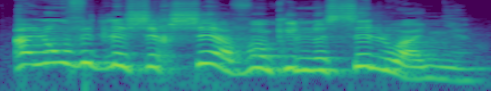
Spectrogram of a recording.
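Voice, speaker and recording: A woman reading aloud, voicing a helpful fox who briskly urges Santa to hurry. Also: high-pitched, very animated, voice pushed up. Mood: urging. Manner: brisk and urging. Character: helpful, urging forest fox.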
